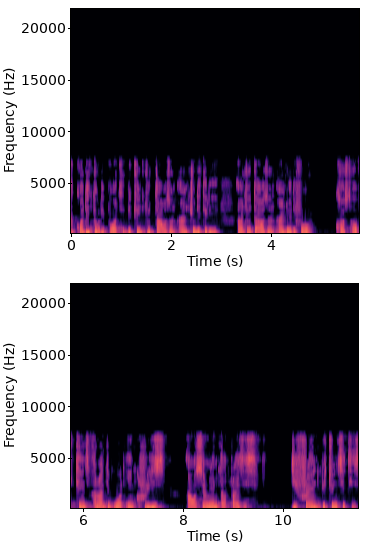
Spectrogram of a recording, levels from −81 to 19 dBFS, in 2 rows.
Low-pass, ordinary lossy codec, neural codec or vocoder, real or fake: 7.2 kHz; none; none; real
